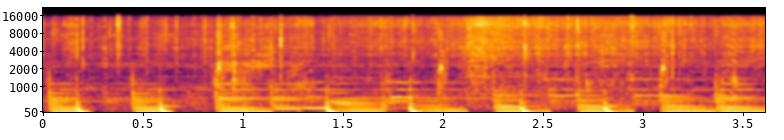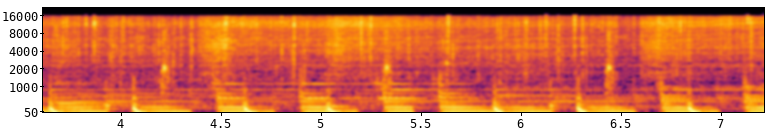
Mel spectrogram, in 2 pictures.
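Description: Fried rice sizzling in a wok as it is stirred with a spoon, under background music with a steady beat.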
